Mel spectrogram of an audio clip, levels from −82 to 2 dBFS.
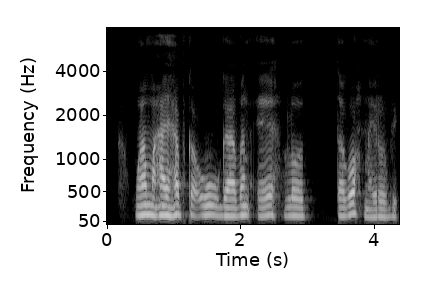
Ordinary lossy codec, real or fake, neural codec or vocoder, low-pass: none; real; none; 7.2 kHz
